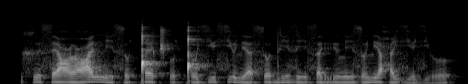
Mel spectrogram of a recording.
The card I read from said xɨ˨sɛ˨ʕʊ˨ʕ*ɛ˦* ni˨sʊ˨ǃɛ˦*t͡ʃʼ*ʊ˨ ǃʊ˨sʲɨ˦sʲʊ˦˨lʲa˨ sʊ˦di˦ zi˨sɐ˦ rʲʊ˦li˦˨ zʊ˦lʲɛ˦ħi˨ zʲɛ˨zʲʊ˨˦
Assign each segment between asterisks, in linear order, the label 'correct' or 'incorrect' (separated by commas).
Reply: correct, correct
